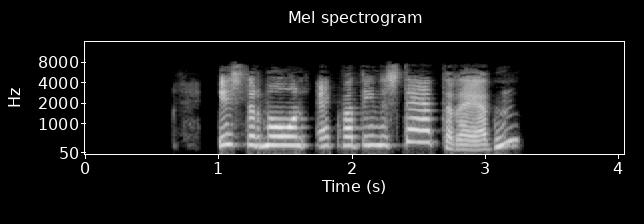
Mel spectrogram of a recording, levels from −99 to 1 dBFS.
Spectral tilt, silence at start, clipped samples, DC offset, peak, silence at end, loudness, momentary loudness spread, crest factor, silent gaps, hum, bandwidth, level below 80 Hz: -4 dB/octave; 1 s; under 0.1%; under 0.1%; -2 dBFS; 0.8 s; -16 LUFS; 9 LU; 16 dB; none; none; 7.8 kHz; -66 dBFS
